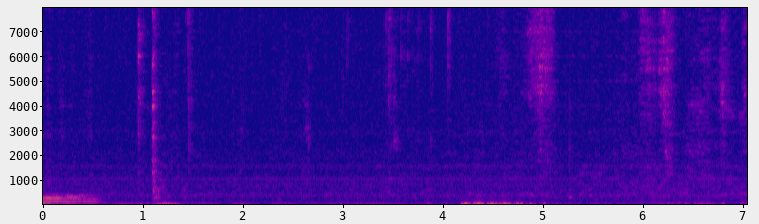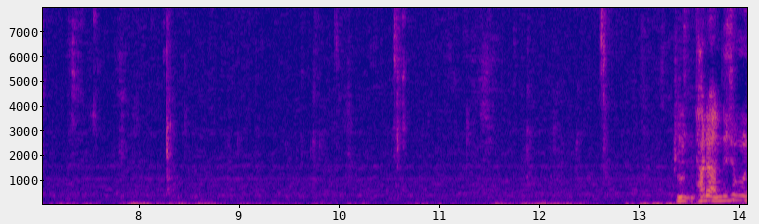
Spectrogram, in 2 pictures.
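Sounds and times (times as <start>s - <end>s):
chewing with wet mouth clicks: 2.5s - 4.2s, 9.6s - 13.4s.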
